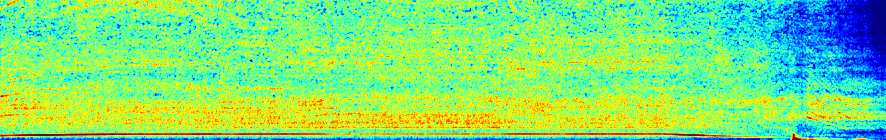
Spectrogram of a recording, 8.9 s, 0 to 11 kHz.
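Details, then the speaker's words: 2010 Bosch GWS 660 4½-inch angle grinder after two new bearings, washers and gearhead regreasing. Initial struggle as the grease spreads, then the whine climbs and holds steady and runs down cleanly; gearhead sounds healthy. "you can hear that initial struggle as it tries to get the grease moved around the head once it's warmed up moved into position you can hear the speed picking up then"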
